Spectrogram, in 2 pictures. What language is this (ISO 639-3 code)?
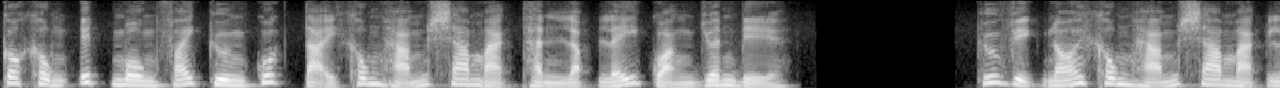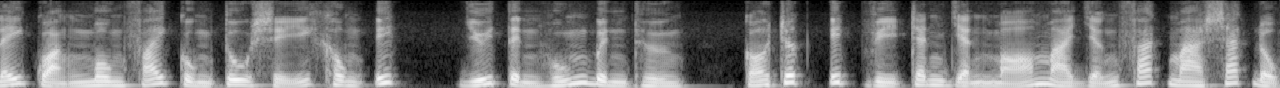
vie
